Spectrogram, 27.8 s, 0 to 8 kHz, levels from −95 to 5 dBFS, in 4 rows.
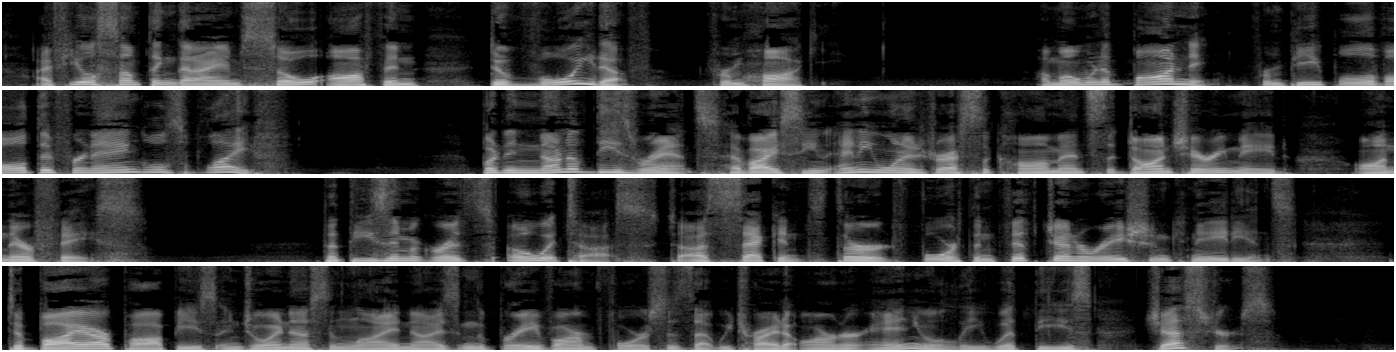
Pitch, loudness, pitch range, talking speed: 140 Hz, -30 LUFS, 115-170 Hz, 175 wpm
